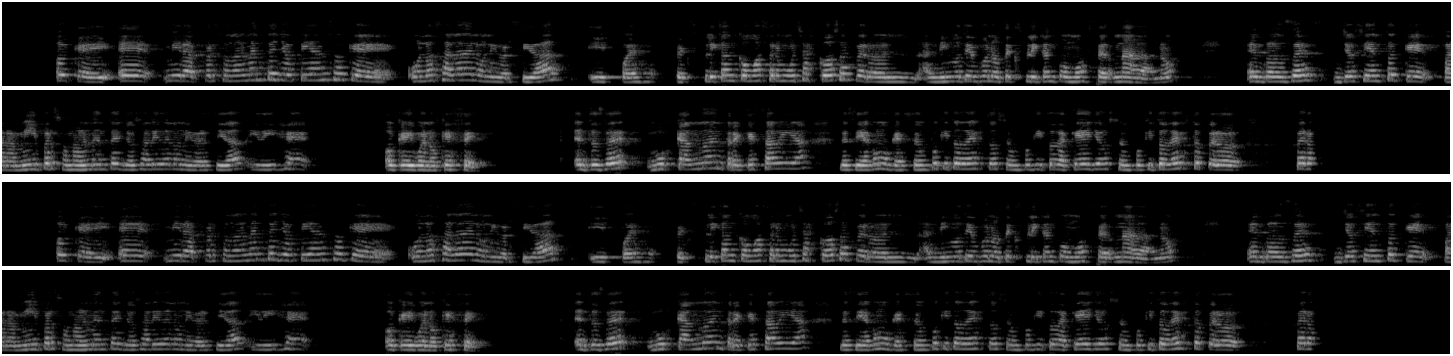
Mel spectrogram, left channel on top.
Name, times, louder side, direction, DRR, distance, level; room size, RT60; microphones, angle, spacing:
voice 1, 0.5-5.6 5.9-11.8 12.1-12.2 12.4-17.5 18.3-19.3 20.2-26.9 27.4-27.6, left 5 dB, 75° left, 1.6 m, -32 dB
3.5 x 2.9 x 2.3 m
head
